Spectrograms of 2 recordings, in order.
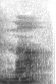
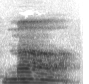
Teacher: Quand je trouve ma, par exemple, avec fatha, ce que je vais dire ma, avec l'alif, je vais dire ma, je vais allonger. Donc là, c'est une voyelle longue.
